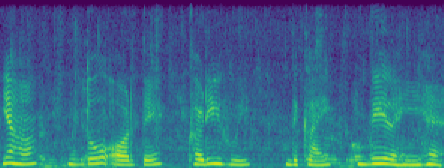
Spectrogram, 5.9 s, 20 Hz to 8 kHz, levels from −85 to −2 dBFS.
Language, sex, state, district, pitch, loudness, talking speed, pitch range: Hindi, female, Madhya Pradesh, Dhar, 225 Hz, -15 LUFS, 90 wpm, 205-245 Hz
